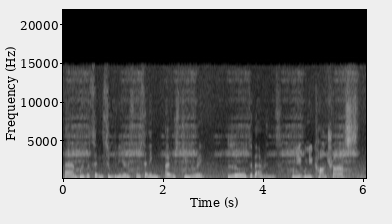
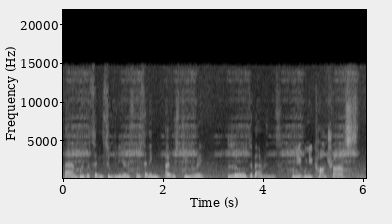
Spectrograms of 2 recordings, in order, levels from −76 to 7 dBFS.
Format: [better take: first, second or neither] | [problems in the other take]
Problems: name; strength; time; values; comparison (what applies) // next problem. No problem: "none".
neither | hiss; loud; throughout; 7 dB below the speech; the same in both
